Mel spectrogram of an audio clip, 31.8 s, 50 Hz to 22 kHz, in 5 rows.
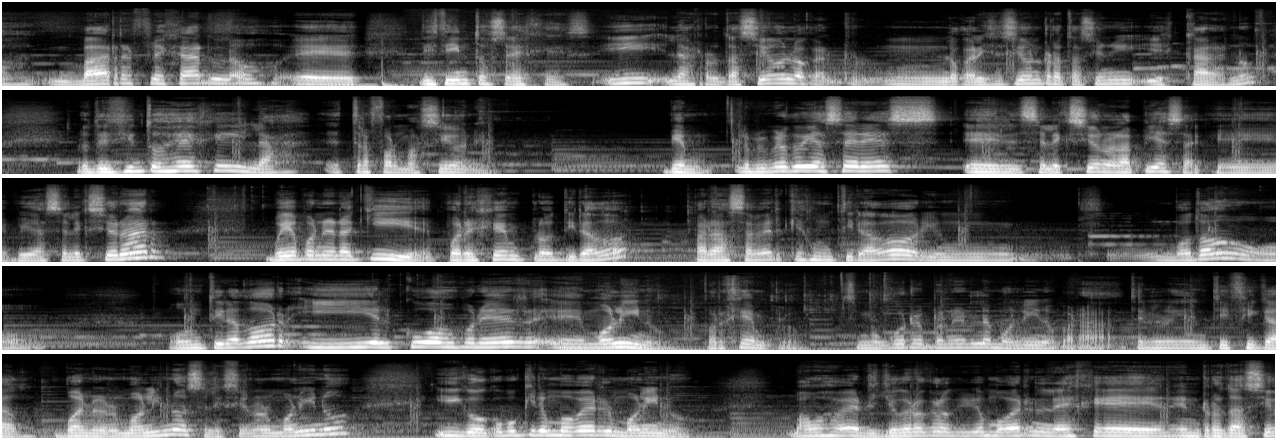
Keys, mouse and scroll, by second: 13.8 click, 14.0 click, 18.8 right click, 20.9 click, 21.0 click.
